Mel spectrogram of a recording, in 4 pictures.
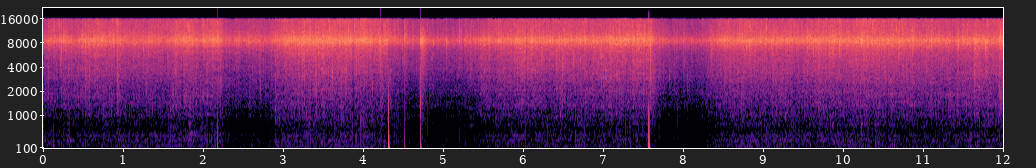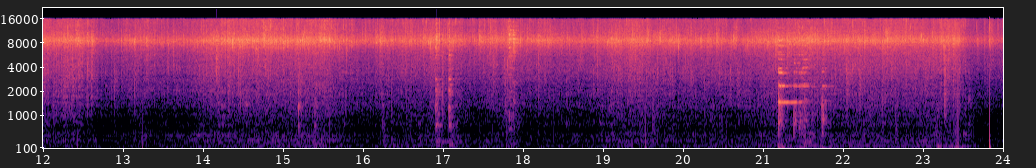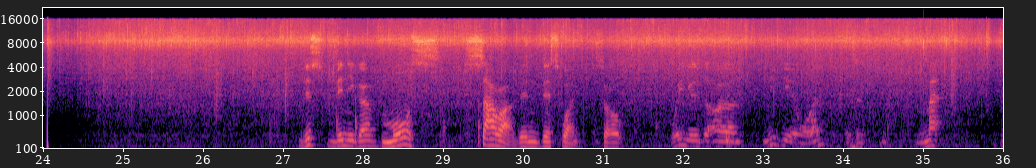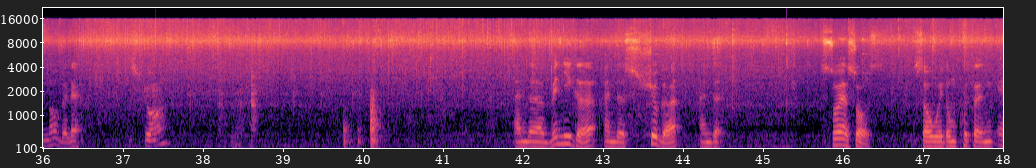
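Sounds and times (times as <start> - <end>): potatoes sizzling in oil: 0.0 - 48.0
utensil tapping pan: 21.2 - 22.0.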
